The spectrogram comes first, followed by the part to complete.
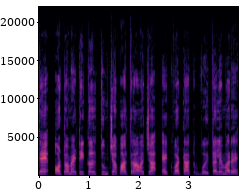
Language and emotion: Goan Konkani, neutral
